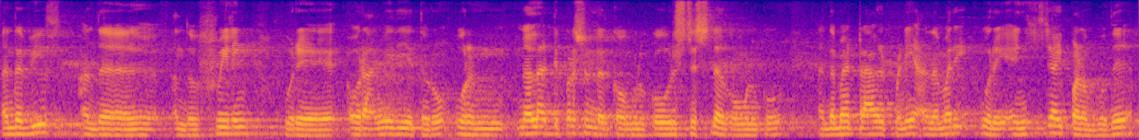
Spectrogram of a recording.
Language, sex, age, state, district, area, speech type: Tamil, male, 18-30, Tamil Nadu, Tiruchirappalli, rural, spontaneous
